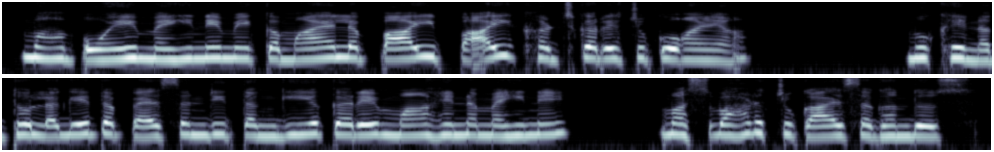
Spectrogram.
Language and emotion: Sindhi, sad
